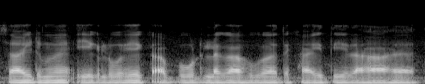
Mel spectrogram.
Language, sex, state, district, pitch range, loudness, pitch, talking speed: Hindi, male, Uttar Pradesh, Lalitpur, 85-90 Hz, -16 LUFS, 85 Hz, 170 wpm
